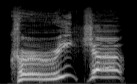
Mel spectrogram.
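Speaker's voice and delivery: high, drawn-out yell of a name; loud call. Acted. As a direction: holler across the house. Sirius calling the elf louder.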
